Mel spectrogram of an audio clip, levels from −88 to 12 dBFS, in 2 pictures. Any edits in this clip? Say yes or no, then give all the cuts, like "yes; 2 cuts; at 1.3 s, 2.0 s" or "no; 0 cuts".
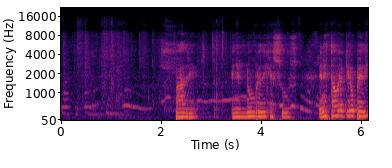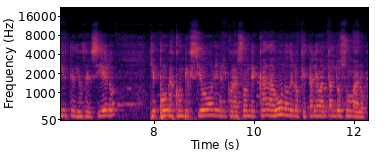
no; 0 cuts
